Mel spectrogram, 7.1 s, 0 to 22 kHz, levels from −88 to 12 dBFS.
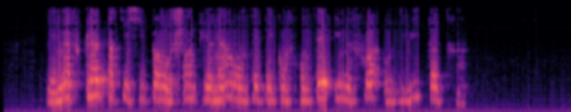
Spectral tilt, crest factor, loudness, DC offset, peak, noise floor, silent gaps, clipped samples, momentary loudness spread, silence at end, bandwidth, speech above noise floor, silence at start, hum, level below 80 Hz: -2.5 dB/octave; 22 dB; -23 LUFS; under 0.1%; -2 dBFS; -57 dBFS; none; under 0.1%; 11 LU; 1.4 s; 17 kHz; 33 dB; 0.6 s; none; -54 dBFS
